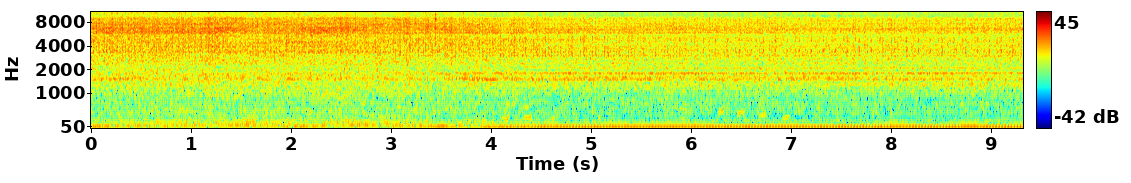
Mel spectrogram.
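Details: 1975 Chevy Vega started after sitting for years, running on a makeshift external gas tank: an uneven, lumpy idle with an irregular low thump over a steady drone. Rough idle.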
